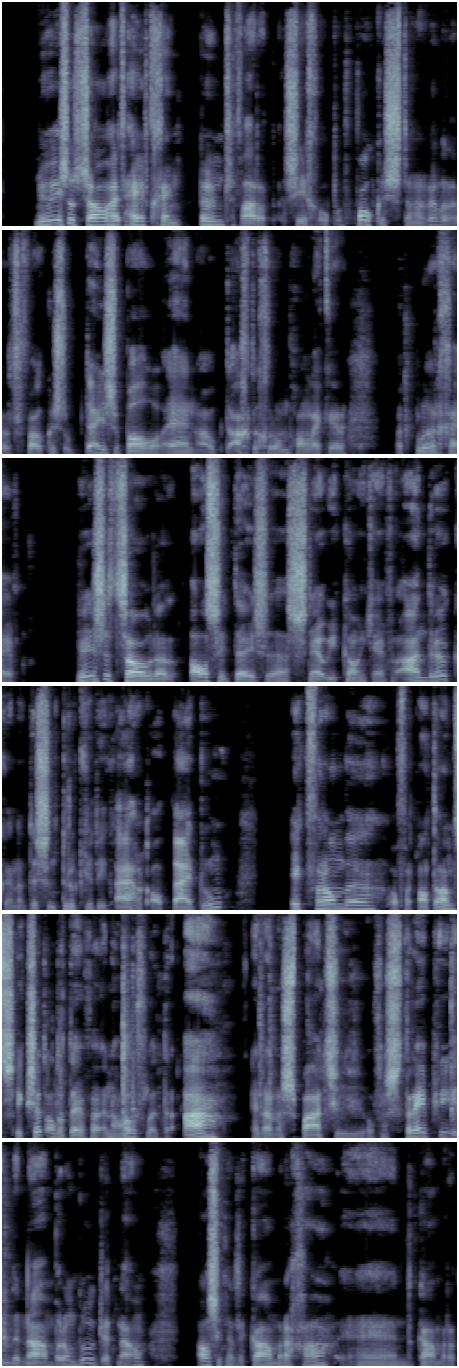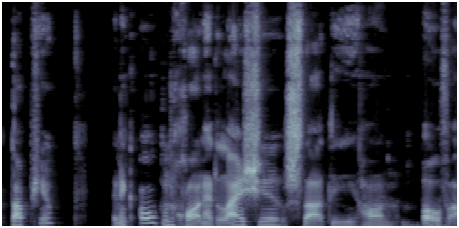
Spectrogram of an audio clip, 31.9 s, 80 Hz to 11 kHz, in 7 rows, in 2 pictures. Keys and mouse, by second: 8.2-8.6 shift+middle drag, 9.5 shift+middle click, 10.1 shift+middle click, 15.6 click, 16.6-24.0 drag, 24.8 click, 26.8 click, 28.7-31.8 drag.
